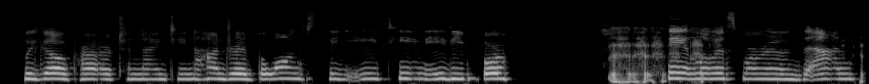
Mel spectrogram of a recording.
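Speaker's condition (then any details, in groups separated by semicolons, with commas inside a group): ALS; atypical case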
